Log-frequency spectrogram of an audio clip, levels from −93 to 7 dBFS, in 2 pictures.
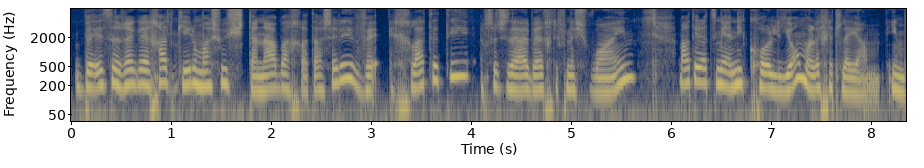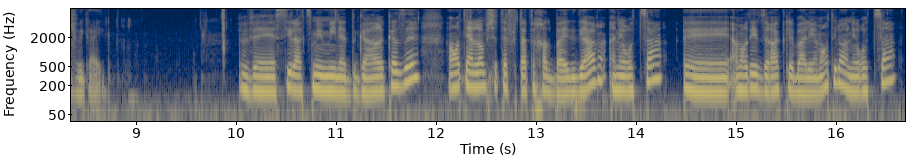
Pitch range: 150-215 Hz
